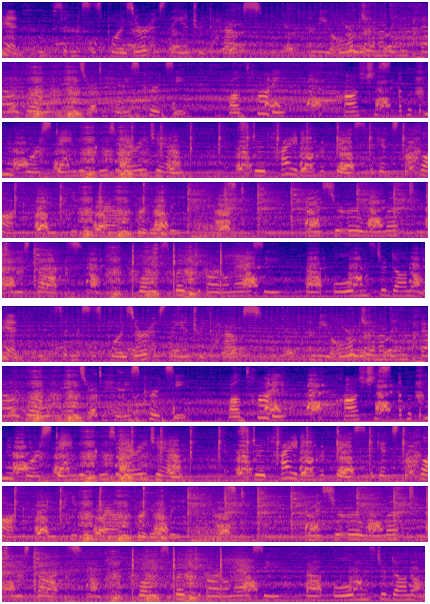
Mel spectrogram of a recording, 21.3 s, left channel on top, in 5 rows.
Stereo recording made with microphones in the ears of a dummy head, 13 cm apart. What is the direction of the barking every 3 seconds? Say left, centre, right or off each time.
left, centre, right, centre, left, left, left.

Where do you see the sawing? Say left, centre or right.
centre.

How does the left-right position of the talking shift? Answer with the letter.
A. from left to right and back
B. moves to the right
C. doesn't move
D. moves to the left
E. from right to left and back
C.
